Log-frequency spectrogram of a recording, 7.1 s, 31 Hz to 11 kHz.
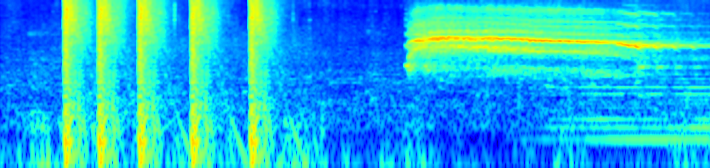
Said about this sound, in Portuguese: Tirei a minha calibre 38 e atirei cinco vezes nas suas costas.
